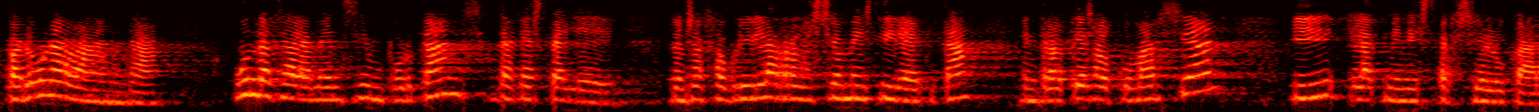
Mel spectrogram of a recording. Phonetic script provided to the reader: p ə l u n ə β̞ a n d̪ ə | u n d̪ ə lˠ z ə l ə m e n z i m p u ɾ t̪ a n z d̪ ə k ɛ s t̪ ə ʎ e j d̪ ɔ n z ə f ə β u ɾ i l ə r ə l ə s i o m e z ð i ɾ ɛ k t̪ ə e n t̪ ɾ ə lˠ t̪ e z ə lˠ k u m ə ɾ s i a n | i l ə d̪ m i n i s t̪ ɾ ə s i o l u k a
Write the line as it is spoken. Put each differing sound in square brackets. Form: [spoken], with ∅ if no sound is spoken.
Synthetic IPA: p ə [ɾ] u n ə β̞ a n d̪ ə | u n d̪ ə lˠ z ə l ə m e n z i m p u ɾ t̪ a n z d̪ ə k ɛ s t̪ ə ʎ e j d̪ ɔ n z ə f ə β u ɾ i l ə r ə l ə s i o m e z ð i ɾ ɛ k t̪ ə e n t̪ ɾ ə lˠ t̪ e z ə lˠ k u m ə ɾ s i a n | i l ə d̪ m i n i s t̪ ɾ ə s i o l u k a

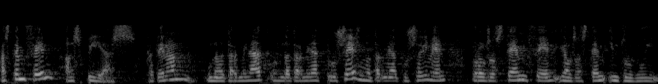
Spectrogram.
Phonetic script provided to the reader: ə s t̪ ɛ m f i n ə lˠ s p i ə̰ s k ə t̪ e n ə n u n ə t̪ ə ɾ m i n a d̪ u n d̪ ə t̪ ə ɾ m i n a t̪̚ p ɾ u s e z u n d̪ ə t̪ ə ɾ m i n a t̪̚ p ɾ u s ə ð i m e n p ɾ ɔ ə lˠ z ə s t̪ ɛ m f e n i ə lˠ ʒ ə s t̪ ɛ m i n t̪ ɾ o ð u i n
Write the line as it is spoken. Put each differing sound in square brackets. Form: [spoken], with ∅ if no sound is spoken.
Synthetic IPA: ə s t̪ ɛ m f [e] n ə lˠ s p i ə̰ s k ə t̪ e n ə n u n ə t̪ ə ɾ m i n a [t̪] u n d̪ ə t̪ ə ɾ m i n a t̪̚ p ɾ u s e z u n d̪ ə t̪ ə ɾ m i n a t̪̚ p ɾ u s ə ð i m e n p ɾ ɔ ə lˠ z ə s t̪ ɛ m f e n i ə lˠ [z] ə s t̪ ɛ m i n t̪ ɾ [u] ð u i n

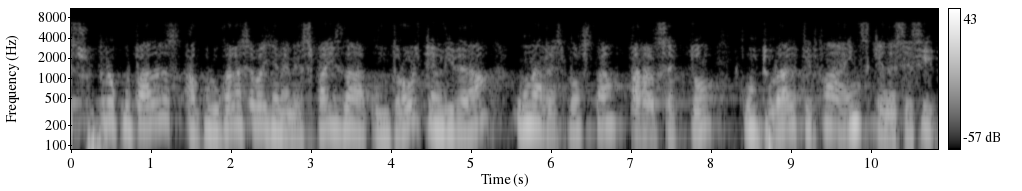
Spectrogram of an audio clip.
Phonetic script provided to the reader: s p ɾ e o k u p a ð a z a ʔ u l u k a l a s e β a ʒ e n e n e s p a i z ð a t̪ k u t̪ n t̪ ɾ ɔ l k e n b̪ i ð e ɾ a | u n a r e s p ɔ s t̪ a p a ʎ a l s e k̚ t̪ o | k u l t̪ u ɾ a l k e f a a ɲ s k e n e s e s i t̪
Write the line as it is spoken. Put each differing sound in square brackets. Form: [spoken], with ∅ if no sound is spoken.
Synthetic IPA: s p ɾ e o k u p a ð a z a [k] u l u k a l a s e β a ʒ e n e n e s p a [j] z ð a [∅] k u [∅] n t̪ ɾ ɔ l k e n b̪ i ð e ɾ a | u n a r e s p ɔ s t̪ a p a [ɾ] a l s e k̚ t̪ o | k u l t̪ u ɾ a l k e f a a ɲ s k e n e s e s i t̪

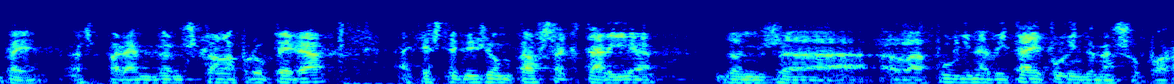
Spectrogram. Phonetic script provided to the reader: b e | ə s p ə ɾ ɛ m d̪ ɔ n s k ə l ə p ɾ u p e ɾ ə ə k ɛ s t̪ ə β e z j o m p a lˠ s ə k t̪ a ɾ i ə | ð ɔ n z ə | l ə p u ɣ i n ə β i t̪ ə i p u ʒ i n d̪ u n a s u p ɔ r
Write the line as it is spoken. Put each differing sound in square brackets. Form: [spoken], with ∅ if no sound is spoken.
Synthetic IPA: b e | ə s p ə ɾ ɛ m d̪ ɔ n s k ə l ə p ɾ u p e ɾ ə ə k ɛ s t̪ ə β [i] z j o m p a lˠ s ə k t̪ a ɾ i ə | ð ɔ n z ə | l ə p u ɣ i n ə β i t̪ [a] i p u [ɣ] i n d̪ u n a s u p ɔ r

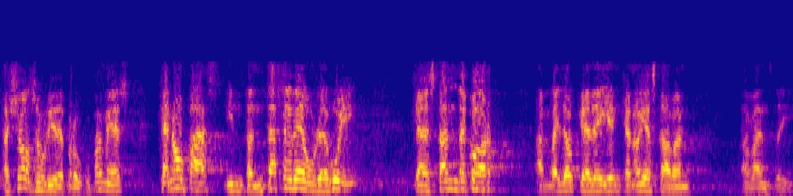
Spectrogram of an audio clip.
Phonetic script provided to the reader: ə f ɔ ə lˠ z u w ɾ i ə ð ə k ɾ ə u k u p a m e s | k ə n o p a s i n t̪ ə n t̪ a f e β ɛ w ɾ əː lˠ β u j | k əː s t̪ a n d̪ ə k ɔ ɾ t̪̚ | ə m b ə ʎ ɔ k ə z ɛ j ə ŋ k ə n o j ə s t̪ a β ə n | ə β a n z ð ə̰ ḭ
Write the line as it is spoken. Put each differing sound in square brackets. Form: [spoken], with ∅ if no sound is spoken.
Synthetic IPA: ə [ʃ] ɔ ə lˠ z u w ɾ i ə ð ə [p] ɾ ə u k u p a m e s | k ə n o p a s i n t̪ ə n t̪ a f e β ɛ w ɾ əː [∅] β u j | k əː s t̪ a n d̪ ə k ɔ ɾ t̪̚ | ə m b ə ʎ ɔ k ə [ð] ɛ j ə ŋ k ə n o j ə s t̪ a β ə n | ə β a n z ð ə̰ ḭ

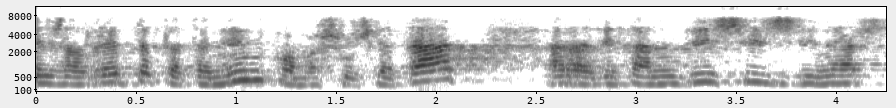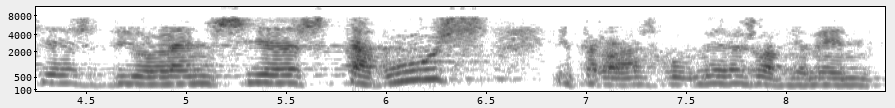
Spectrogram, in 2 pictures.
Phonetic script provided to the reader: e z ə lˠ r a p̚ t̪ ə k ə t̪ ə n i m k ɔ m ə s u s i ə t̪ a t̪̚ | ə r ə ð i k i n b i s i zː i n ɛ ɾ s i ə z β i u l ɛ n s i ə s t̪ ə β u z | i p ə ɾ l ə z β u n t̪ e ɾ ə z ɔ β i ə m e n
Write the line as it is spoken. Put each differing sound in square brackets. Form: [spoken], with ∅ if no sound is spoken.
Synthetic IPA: e z ə lˠ r [e] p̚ t̪ ə k ə t̪ ə n i m k ɔ m ə s u s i ə t̪ a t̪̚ | ə r ə ð i k [a] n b i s i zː i n ɛ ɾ s i ə z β i u l ɛ n s i ə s t̪ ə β u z | i p ə ɾ l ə z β u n [d̪] e ɾ ə z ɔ β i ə m e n

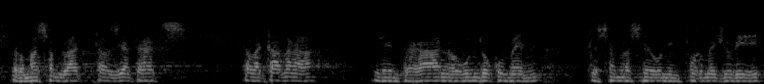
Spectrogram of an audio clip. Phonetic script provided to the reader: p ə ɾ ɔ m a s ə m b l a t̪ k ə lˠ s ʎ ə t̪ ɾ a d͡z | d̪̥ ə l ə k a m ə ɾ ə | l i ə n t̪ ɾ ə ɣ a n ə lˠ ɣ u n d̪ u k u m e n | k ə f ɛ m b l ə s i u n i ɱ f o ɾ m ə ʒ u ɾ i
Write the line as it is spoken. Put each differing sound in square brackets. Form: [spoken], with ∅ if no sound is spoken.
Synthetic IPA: p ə ɾ ɔ m a s ə m b l a t̪ k ə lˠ [z] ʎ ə t̪ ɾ a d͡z | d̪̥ ə l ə k a m ə ɾ ə | l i ə n t̪ ɾ ə ɣ a n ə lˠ ɣ u n d̪ u k u m e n | k ə [s] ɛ m b l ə s [e] u n i ɱ f o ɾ m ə ʒ u ɾ i

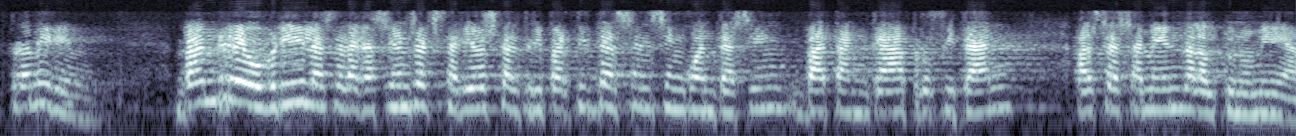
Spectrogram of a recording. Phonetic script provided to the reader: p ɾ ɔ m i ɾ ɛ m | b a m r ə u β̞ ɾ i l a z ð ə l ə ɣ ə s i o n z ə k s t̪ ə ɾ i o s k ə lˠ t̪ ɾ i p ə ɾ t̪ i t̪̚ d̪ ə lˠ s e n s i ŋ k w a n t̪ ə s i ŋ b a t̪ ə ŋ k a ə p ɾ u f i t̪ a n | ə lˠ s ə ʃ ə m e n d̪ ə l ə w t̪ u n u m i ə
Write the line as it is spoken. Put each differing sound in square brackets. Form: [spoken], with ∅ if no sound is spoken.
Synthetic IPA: p ɾ ɔ m i ɾ [i] m | b a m r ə u β̞ ɾ i l [ə] z ð ə l ə ɣ ə s i o n z ə k s t̪ ə ɾ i o s k ə lˠ t̪ ɾ i p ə ɾ t̪ i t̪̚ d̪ ə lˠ s e n s i ŋ k w a n t̪ ə s i ŋ b a t̪ ə ŋ k a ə p ɾ u f i t̪ a n | ə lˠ s ə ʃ ə m e n d̪ ə l ə w t̪ u n u m i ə

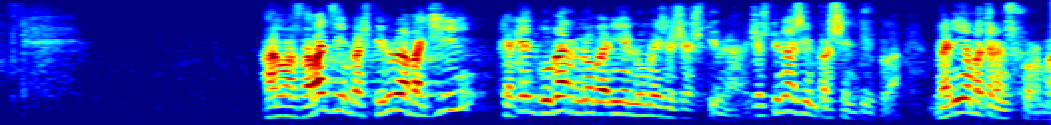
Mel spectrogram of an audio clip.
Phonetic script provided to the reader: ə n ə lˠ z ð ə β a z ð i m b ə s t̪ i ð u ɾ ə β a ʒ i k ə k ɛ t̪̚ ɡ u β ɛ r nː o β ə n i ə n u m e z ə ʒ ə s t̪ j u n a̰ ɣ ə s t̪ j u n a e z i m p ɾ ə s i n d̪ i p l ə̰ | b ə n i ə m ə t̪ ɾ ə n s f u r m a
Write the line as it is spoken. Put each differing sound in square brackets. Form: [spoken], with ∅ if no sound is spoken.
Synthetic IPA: ə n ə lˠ z ð ə β a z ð i m b ə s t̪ i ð u ɾ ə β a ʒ i k ə k ɛ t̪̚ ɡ u β ɛ r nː o β ə n i ə n u m e z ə ʒ ə s t̪ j u n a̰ [ʒ] ə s t̪ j u n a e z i m p ɾ ə s i n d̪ i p l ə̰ | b ə n i ə m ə t̪ ɾ ə n s f u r m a

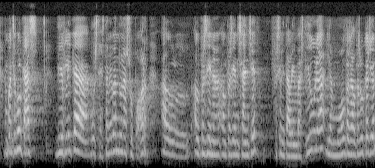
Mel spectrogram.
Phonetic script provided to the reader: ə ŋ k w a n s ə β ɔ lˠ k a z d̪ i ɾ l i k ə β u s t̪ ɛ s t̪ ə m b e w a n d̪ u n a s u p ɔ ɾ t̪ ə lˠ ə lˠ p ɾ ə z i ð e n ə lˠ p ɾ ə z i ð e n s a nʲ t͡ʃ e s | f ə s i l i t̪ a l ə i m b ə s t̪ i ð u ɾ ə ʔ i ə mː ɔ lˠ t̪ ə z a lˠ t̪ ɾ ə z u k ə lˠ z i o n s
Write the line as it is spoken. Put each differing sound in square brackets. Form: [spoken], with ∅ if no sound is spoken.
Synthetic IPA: ə ŋ k w a n s ə β ɔ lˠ k a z d̪ i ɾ l i k ə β u s t̪ ɛ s t̪ ə m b e [β] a n d̪ u n a s u p ɔ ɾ t̪ ə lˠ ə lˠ p ɾ ə z i ð e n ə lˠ p ɾ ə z i ð e n s a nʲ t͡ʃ e [θ] | f ə s i l i t̪ a l ə i m b ə s t̪ i ð u ɾ ə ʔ i ə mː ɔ lˠ t̪ ə z a lˠ t̪ ɾ ə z u k ə [∅] z i o n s

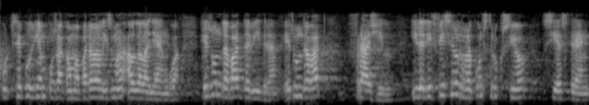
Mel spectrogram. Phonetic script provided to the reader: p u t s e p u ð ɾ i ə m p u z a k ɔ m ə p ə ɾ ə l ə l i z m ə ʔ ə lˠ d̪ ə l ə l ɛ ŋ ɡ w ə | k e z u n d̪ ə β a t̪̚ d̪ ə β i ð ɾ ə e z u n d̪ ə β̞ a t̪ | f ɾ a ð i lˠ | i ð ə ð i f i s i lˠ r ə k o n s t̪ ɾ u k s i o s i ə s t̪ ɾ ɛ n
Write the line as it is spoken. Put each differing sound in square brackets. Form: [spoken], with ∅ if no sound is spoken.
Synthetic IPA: p u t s e p u ð ɾ i ə m p u z a k ɔ m ə p ə ɾ ə l ə l i z m ə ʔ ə lˠ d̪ ə l ə [ʎ] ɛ ŋ ɡ w ə | k e z u n d̪ ə β a t̪̚ d̪ ə β i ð ɾ ə e z u n d̪ ə β̞ a t̪ | f ɾ a [ʒ] i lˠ | i ð ə ð i f i s i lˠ r ə k [u] n s t̪ ɾ u k s i o s i ə s t̪ ɾ ɛ [ŋ]

